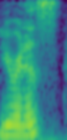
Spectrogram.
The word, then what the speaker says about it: Uranus: But the one I want to talk about here is the planet Uranus. That's how I pronounce it. I know there's many different pronunciations, or a few different pronunciations, but Uranus, the planet of liberation, of freedom, of revolution, of radical change, of shift of assembly point.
